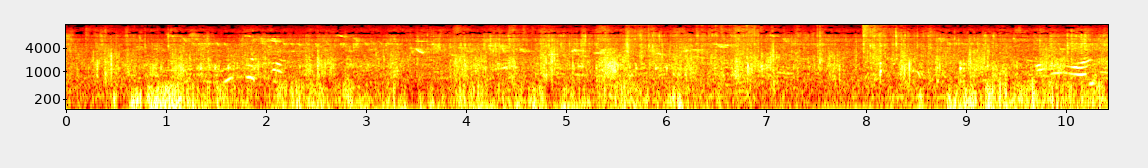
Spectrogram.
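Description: Footsteps on a gravel path, with people's voices in the background and short chirping bird calls.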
